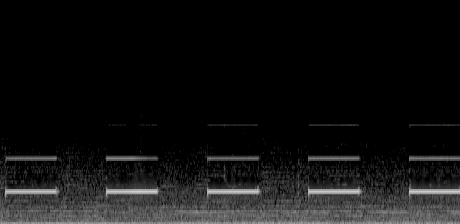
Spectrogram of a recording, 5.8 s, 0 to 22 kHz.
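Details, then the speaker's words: 2012 Hyundai Veloster, key in the ignition during a climate control unit replacement: a high chime beeps steadily about every 1.3 seconds. Repeated warning chime, cause unknown. "what the freak is that beeping for like what is this a school bus geez"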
